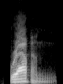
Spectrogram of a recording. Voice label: "ravin", American

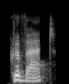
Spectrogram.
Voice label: "cravat", Indian

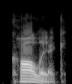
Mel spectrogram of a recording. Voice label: "colic", American

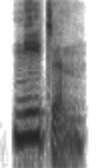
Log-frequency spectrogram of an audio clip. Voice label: "neaten", Indian

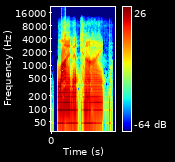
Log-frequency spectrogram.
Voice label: "Linotype", American

